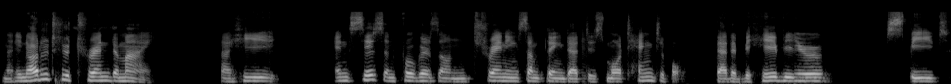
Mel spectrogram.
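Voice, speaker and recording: A man introducing a monastic class, speaking haltingly with many fillers. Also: on the high side, darkish tone, clean tone, dry recording. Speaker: class organizer. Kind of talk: hesitant spoken introduction in English.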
